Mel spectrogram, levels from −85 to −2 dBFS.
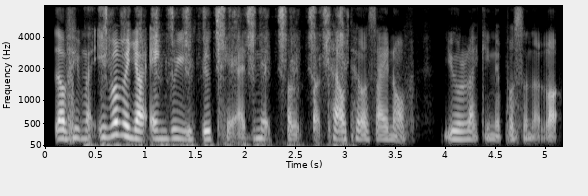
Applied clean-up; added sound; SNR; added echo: neural mask model RNNoise.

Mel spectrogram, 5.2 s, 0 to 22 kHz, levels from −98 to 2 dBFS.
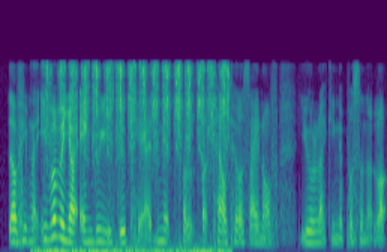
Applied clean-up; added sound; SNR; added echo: none; Tools; 0 dB; none.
